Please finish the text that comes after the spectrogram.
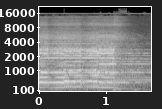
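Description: A synth note from the FL Studio Mobile mini synth repeats in a steady, sustained tone that fades slightly toward the end, heard alone without talk.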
